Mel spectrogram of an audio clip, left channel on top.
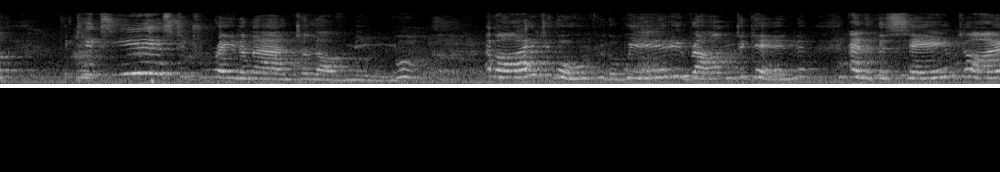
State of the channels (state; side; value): silent; right; 59 dB below the other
